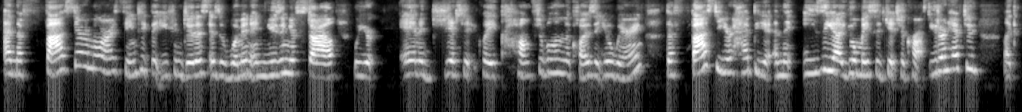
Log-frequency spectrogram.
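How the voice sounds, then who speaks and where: A woman in her thirties with a New Zealand accent, a stylist co-hosting a podcast and chatting eagerly with many "like" fillers. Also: on the high side. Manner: energetic, enthusiastic, lots of "like" fillers. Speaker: stylist and co-host. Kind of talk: casual podcast chat.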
